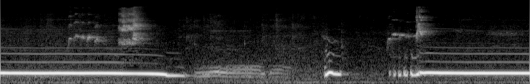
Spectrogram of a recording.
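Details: Kept puter pelung dove, a bird prized in Indonesia and especially Java for its voice, giving long, steady, level coo notes, then a short gurgling break and a sharp note, before another drawn-out steady coo.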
